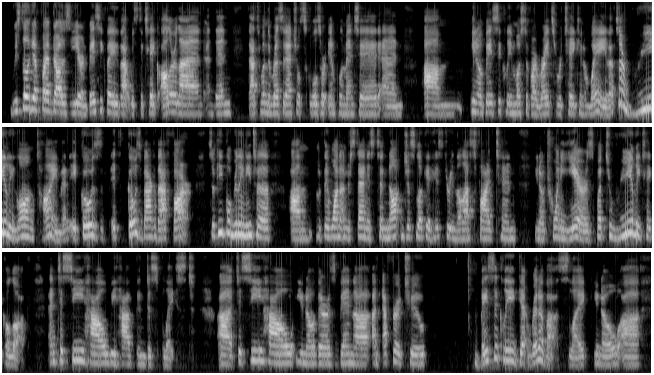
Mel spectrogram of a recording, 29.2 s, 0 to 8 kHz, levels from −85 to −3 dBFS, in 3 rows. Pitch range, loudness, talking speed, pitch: 165-200 Hz, -27 LUFS, 230 wpm, 180 Hz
